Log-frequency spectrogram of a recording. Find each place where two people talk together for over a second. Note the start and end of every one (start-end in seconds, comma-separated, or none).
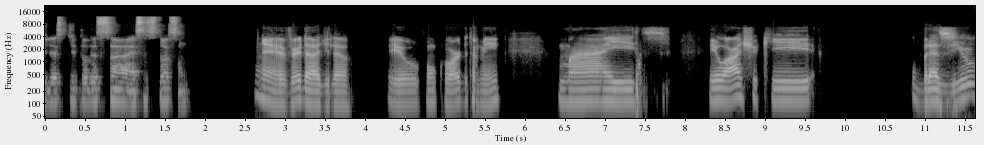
none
